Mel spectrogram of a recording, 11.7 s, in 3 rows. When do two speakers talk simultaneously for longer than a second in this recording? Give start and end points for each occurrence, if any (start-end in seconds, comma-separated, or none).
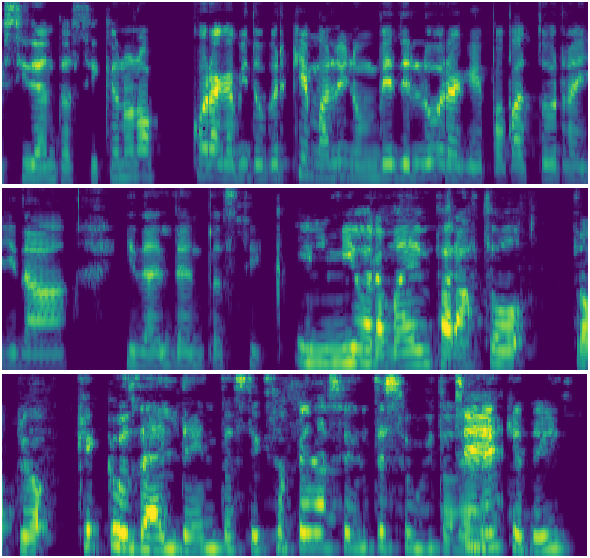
none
